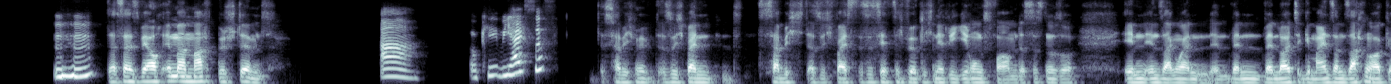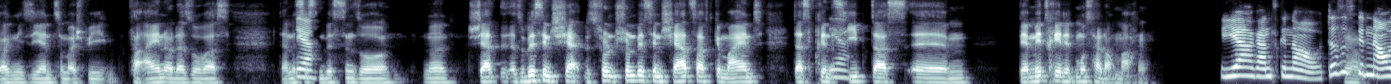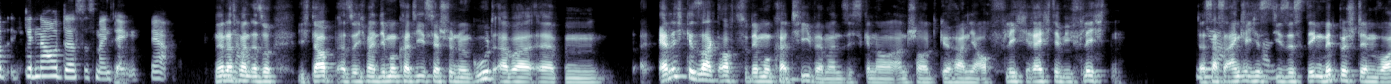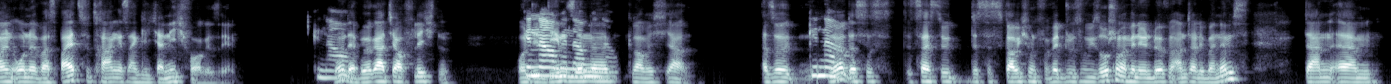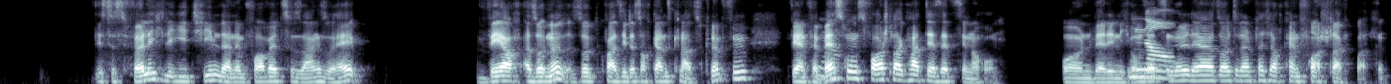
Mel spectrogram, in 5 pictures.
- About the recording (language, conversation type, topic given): German, advice, Wie kann ich eine Reise so planen, dass ich mich dabei nicht gestresst fühle?
- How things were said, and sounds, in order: other background noise; laughing while speaking: "Vorschlag machen"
